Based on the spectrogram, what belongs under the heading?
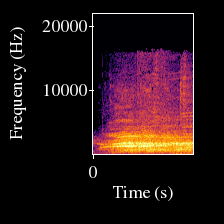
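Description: A church crowd of many voices shouts out together all at once on a count of three, a dense, sustained burst of overlapping yelling that swells quickly and holds steady for about a second and a half.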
